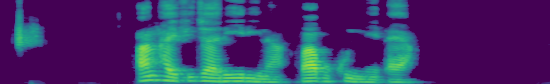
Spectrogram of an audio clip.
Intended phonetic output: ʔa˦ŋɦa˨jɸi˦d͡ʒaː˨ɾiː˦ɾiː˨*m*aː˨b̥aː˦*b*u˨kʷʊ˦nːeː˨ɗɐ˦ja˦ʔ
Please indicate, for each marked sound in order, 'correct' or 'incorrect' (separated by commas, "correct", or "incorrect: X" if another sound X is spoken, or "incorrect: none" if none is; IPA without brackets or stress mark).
incorrect: n, correct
